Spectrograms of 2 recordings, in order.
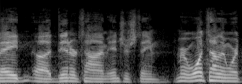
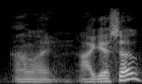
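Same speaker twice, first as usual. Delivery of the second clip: ordinary delivery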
